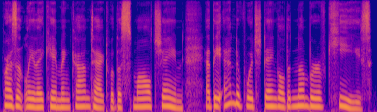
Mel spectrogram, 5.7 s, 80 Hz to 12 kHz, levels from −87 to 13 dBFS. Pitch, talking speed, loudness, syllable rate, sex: 200 Hz, 200 wpm, -19 LUFS, 4.6 syllables/s, female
